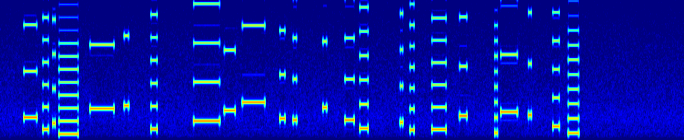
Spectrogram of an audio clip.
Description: Electronic bleeps of random pitch and length. There is no code.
